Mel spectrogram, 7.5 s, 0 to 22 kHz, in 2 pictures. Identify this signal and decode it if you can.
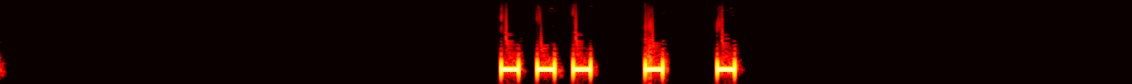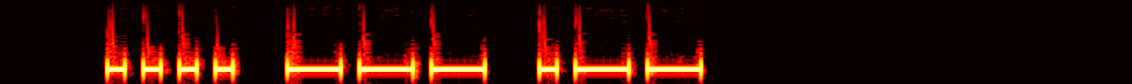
Morse code, heard as a keyed tone, about 20 wpm, 700 Hz. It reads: SEE HOW
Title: 4x Word-Spacing - Sets of 5 Words - 20wpm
